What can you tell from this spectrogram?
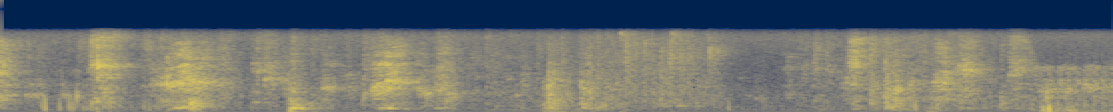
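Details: Rough play between Tarka, a Vizsla puppy of three and a half months, and NooNoo the pointer. Short barks and yelping growls come in irregular bursts, with pauses of lighter snarling and scuffling between them.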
